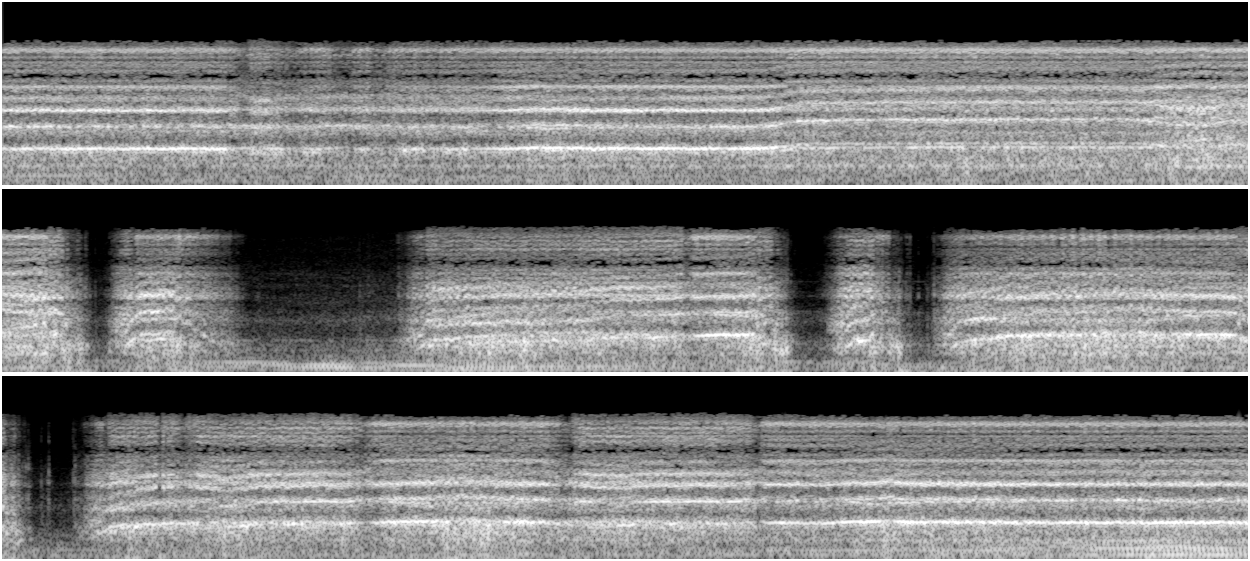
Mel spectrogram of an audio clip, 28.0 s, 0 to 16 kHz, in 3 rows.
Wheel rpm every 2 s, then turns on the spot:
160, 160, 170, 190, 170, 40, 120, 90, 120, 110, 160, 160, 160, 160.
10-12 14-16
